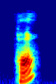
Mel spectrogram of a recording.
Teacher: That rising sound, that is the second tone.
